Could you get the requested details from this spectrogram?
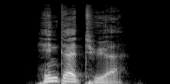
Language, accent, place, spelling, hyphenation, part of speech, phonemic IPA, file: German, Germany, Berlin, Hintertür, Hin‧ter‧tür, noun, /ˈhɪn.tɐˌtyːɐ̯/, De-Hintertür.ogg
- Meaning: back door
